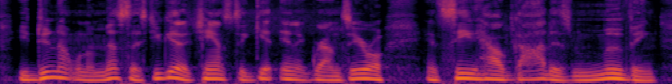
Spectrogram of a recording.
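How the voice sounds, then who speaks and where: The man's voice is somewhat breathy. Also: very clean recording, silent background. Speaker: podcast host and pastor. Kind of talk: podcast intro, casual promo talk. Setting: studio. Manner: animated, casual.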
